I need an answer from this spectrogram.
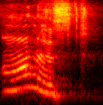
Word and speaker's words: honest: It's not honest. It's honest. Honest.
